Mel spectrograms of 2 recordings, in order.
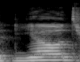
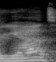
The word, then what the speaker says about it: yods: With the Ace of Cups, these new beginnings are divinely guided with the yods or yads of the tarot, either pronunciation acceptable.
